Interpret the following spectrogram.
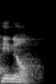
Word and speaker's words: Pineault: That's how he told me to remember his name, because it's spelled Pineault. You're right, it's Pinot, like Pinot Noir.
